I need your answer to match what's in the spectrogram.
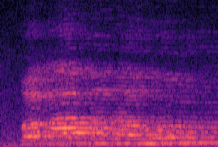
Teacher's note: mim ketemu mim, idgham mim lagi, ditahan 2 harokat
